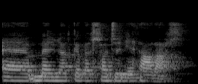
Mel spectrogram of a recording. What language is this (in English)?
Welsh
